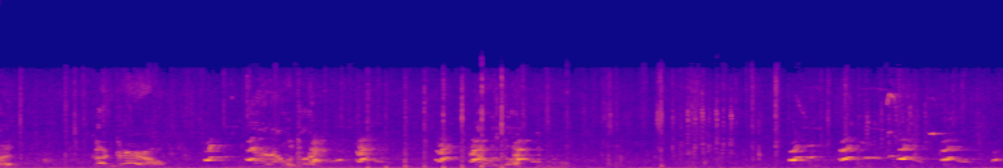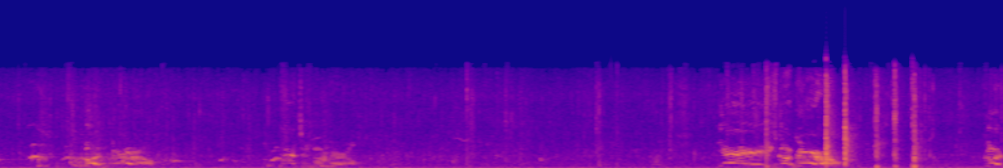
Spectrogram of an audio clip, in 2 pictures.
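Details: Nine-week-old female puppy from the Rodin/Katana litter giving bursts of high, tonal yips and whimpers in short clusters, with quiet gaps between bouts and a steady low hum underneath.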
